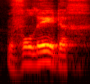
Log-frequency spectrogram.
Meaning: complete
- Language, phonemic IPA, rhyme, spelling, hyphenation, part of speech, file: Dutch, /vɔˈleː.dəx/, -eːdəx, volledig, vol‧le‧dig, adjective, Nl-volledig.ogg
